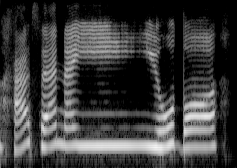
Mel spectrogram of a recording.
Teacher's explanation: Diidghamkan, ditasdidkan ke huruf ya disertai dengan dengung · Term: idgham bi ghunnah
